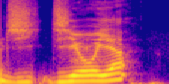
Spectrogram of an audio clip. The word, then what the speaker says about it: Gioia: Est-ce que je le prononce bien, Gioia? – Oui, bonjour. Oui, tout à fait. Vous le prononcez très bien. Gioia, c'est le nom italien, le mot italien pour la joie.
